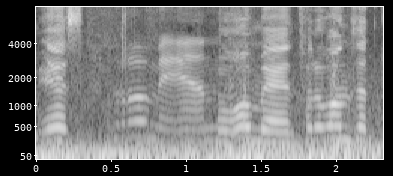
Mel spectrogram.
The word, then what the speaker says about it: Romaine: My name is Didi Taihuttu and my wife's name is Romaine. Romaine. For the ones that can't pronounce it, just say Romy, because nobody can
